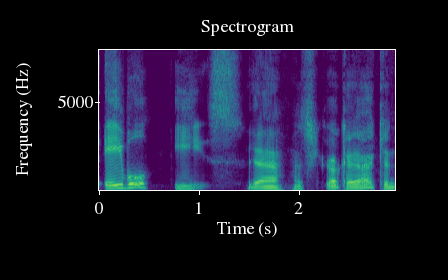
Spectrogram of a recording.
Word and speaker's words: Abeles: But think of Able Ease.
